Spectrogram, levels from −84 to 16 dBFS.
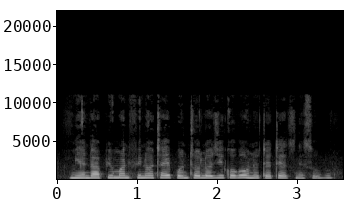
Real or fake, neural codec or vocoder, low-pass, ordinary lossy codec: fake; vocoder, 44.1 kHz, 128 mel bands, Pupu-Vocoder; 14.4 kHz; MP3, 48 kbps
